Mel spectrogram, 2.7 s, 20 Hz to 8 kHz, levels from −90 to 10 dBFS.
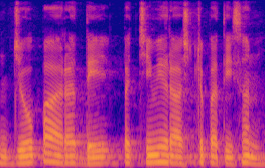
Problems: background sounds at intervals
